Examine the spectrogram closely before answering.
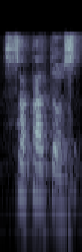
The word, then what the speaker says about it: zapatos: sound so in Spanish a written Z is pronounced like an S if you live in Latin America including the United States so for example you would say Zapatos azules for blue shoes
